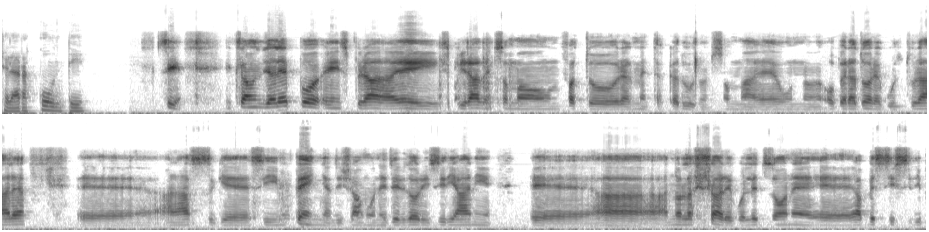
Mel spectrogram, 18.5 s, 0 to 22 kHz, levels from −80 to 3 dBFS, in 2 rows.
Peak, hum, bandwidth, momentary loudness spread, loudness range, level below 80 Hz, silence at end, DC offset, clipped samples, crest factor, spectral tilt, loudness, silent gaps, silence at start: -2 dBFS; none; over 20 kHz; 15 LU; 7 LU; -48 dBFS; 0 s; under 0.1%; under 0.1%; 20 dB; -0.5 dB/octave; -20 LUFS; none; 0 s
